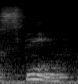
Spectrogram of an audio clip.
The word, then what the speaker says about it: spine: So this is what we call a silent E. When the E is silent, it makes the I say its own name, right? So let's try that again. Instead of spine. Spine.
